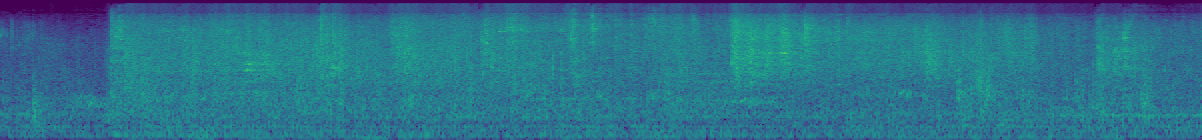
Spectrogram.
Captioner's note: glass shattering, house shaking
